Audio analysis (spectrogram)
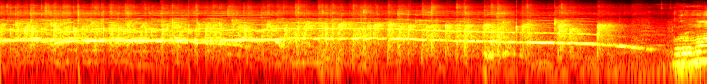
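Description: A church congregation applauds and cheers loudly for the Lord, with dense clapping and sustained shouts and ululation, and a voice carrying over the crowd before the noise dips near the end.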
